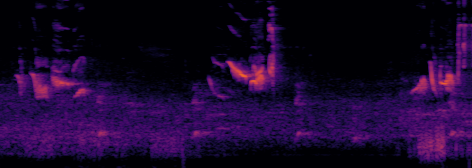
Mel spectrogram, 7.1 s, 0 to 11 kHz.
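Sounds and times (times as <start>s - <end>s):
light background noise: 0.0s - 7.0s
blackbird singing: 0.2s - 4.8s, 6.1s - 7.0s.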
